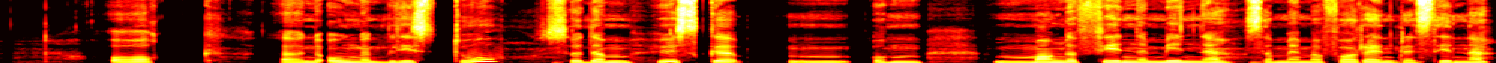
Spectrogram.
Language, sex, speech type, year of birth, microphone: Norwegian, female, spontaneous, 1973, Sennheiser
